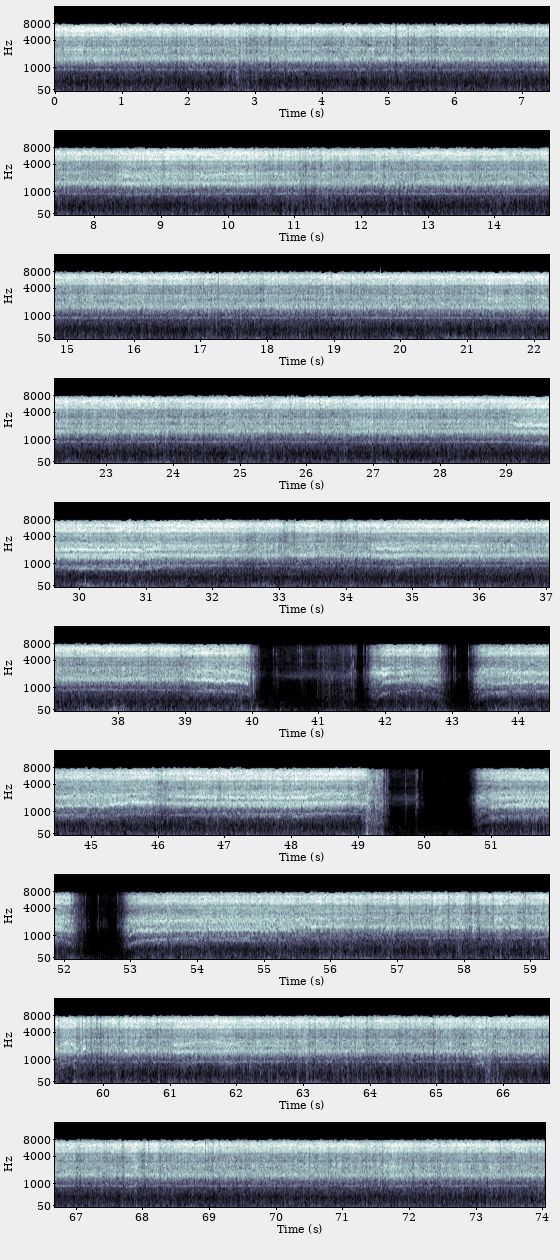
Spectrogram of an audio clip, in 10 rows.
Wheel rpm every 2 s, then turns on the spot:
230, 230, 240, 230, 230, 230, 230, 230, 230, 230, 230, 230, 240, 230, 230, 210, 230, 230, 230, 230, 60, 90, 190, 220, 170, 60, 90, 200, 230, 230, 230, 230, 230, 240, 240, 240, 230.
40-44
